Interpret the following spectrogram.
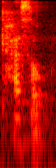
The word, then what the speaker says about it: castle: castle 이렇게 발음을 너무너무 하고 싶지만 T는 발음이 묵음, 자, 소리가 안 난다 라고 해서 발음이 나지 않겠습니다. 그래서 이 단어는 castle, 단어 뜻은 성이라는 뜻이 되겠습니다.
